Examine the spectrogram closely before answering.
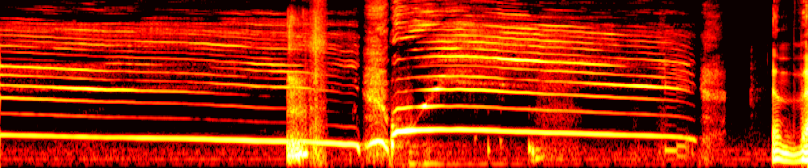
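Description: A man sings long, drawn-out notes close to a microphone.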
